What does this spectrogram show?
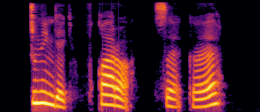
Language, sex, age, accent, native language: Uzbek, female, 12-17, Xorazm, Uzbek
